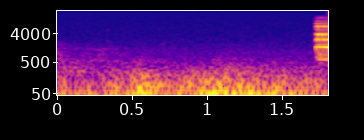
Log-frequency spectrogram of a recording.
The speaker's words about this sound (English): Yeah. Recess? Yeah. Just the bell gives it away.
